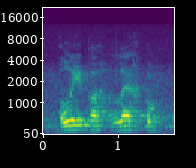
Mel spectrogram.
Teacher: У, скажімо, L тверде, лапа, лопата, л - м'яке, ліс, перед і, сіль, L нейтральне, середнє десь перед е і перед и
